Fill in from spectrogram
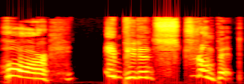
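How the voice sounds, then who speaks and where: A man reading aloud and voicing a furious young man who shouts insults and rants lines of old verse in a frenzy. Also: high-pitched, animated, drawn-out words, dry recording, clean studio sound, pitched above the performer's own voice, exaggerated voice. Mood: raging. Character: young man, wild and raging, quoting verse.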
